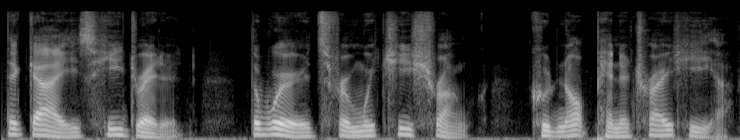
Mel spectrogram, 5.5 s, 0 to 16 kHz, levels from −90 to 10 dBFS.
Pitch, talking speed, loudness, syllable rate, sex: 120 Hz, 150 wpm, -19 LUFS, 4.2 syllables/s, female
